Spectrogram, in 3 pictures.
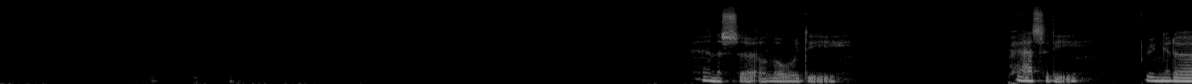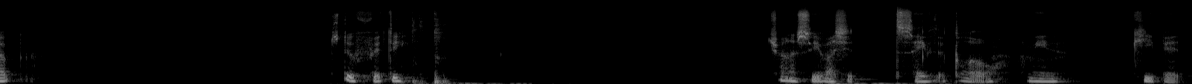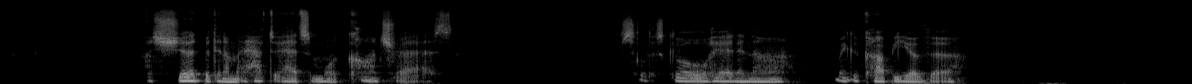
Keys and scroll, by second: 2.2 ctrl+=, 32.9 ctrl+j.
